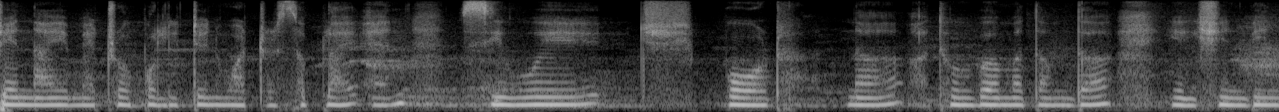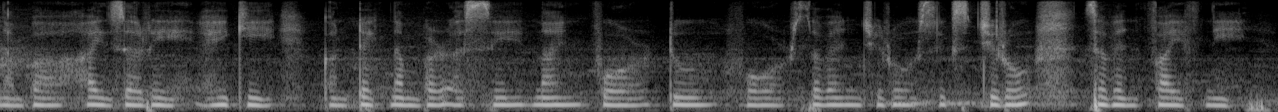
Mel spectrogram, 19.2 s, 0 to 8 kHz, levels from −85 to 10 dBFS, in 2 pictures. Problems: background conversations at intervals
